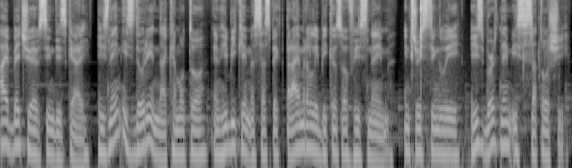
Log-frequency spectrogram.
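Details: Adult male narrator; normal adult speech.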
